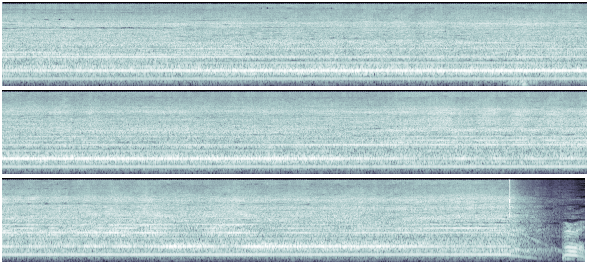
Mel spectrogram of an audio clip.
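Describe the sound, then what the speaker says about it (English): An electric heat embossing tool blows steadily on a scrapbook journal page, a loud continuous whirring hiss with a fixed whine that runs for about seventeen seconds before cutting off sharply, no talk. "Let me actually take the heat tool to it for just a second"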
